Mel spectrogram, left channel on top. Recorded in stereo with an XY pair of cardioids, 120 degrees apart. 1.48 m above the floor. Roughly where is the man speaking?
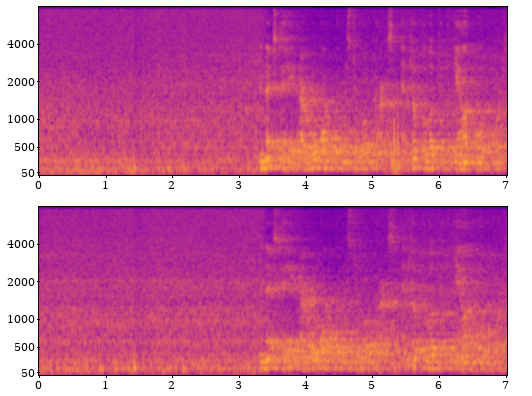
Ahead left.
